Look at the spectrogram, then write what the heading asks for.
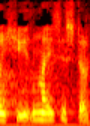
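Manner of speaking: cornered man mutters it under threat; meek forced admission. Acted. Made to say it by crew, meek and soft. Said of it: "کہو ورنہ ابھی phone کرتا ہوں".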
